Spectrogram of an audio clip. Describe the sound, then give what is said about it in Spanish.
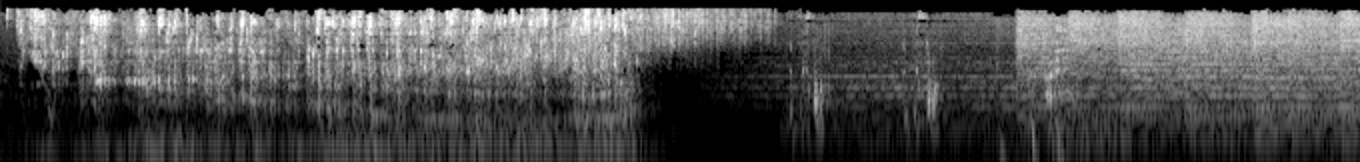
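Water pours steadily into a glass on a hot day with a loud rushing splash, then slows to a few trickles and drips as the glass fills. Nobody speaks. “Bueno, y es que con este calor, un vasito de agua siempre sienta bien.”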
